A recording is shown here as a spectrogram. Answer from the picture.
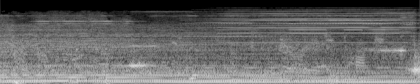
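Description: Rock band playing an instrumental passage on electric guitars, bass guitar and drums, with a low chord held and ringing.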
